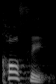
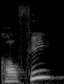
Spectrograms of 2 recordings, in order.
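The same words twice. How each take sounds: First: The pitch falls at the end of the word. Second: The pitch rises at the end of the word. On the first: It states that coffee is wanted. "with a falling tone" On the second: It asks whether coffee is wanted. "with a rising tone"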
